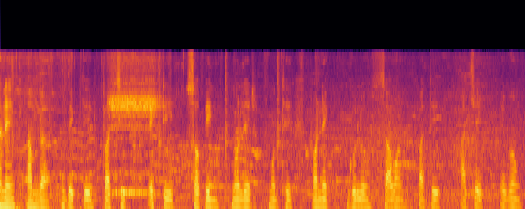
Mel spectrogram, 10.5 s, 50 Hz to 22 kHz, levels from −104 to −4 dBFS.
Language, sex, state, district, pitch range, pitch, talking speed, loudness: Bengali, male, West Bengal, Malda, 125-135 Hz, 130 Hz, 85 wpm, -19 LUFS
